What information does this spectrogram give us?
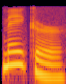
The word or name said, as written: maker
